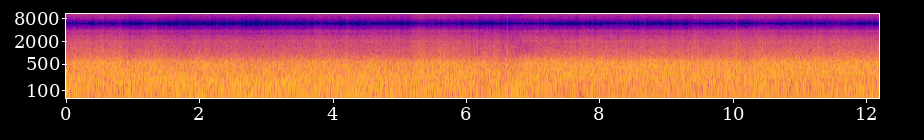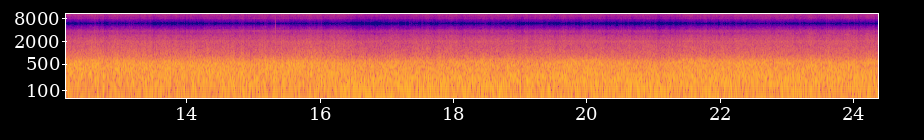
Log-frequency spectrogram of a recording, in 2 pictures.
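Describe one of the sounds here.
Strong wind roars and buffets loudly against the microphone throughout.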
